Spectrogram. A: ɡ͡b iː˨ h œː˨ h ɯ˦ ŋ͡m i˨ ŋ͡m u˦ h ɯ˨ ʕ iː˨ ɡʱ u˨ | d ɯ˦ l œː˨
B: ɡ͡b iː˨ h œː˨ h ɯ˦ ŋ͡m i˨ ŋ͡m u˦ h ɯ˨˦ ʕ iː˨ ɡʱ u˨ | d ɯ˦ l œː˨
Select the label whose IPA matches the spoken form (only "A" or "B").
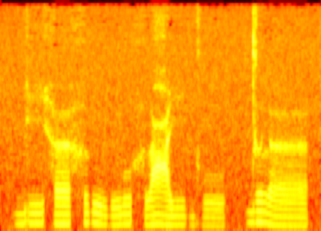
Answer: B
